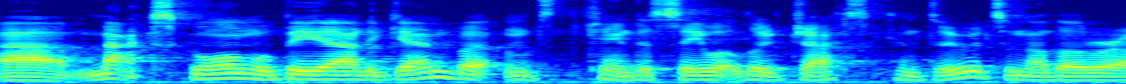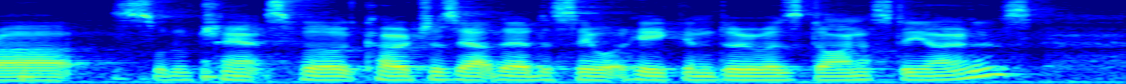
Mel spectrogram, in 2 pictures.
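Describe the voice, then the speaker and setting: A man talks at a fairly quick pace with an Australian accent. His pitch is fairly low, with ordinary variation. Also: hardly any pauses. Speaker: fantasy sports podcast co-host. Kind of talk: casual chat.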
